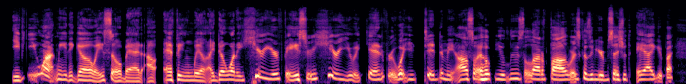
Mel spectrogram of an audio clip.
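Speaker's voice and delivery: put-on very high blubbering, like a crying baby. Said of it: "He's crying like a baby".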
